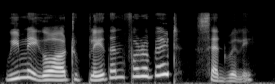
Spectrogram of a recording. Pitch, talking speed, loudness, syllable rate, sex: 260 Hz, 260 wpm, -15 LUFS, 5.7 syllables/s, female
